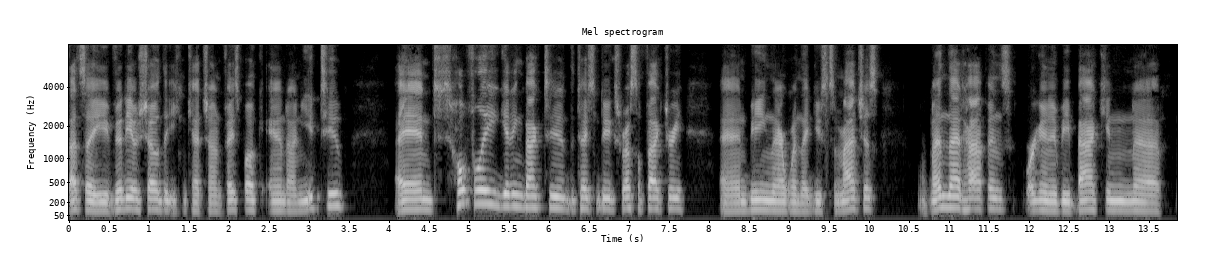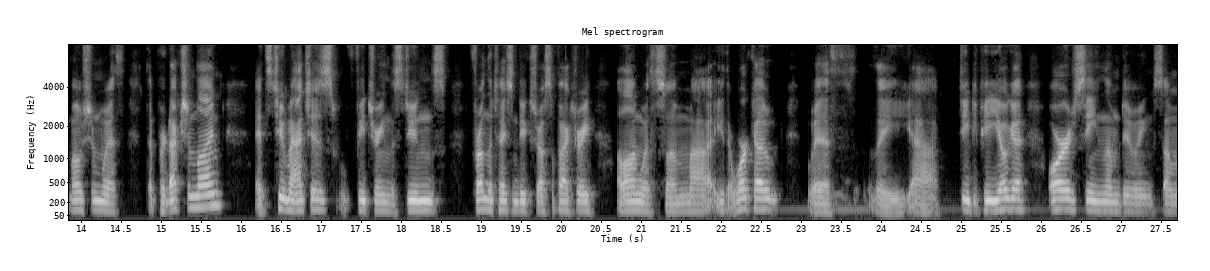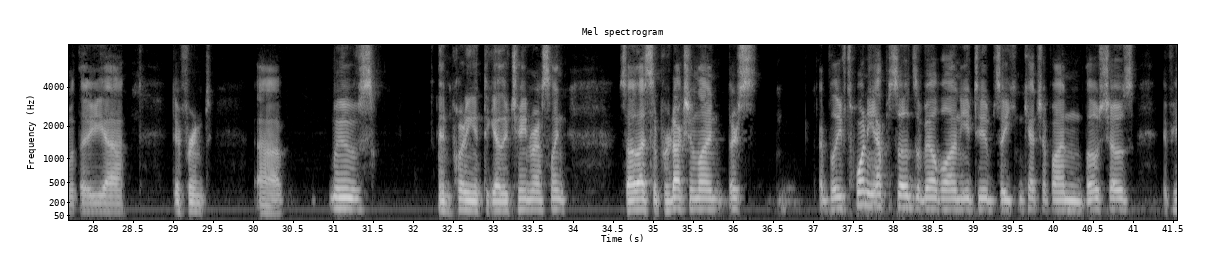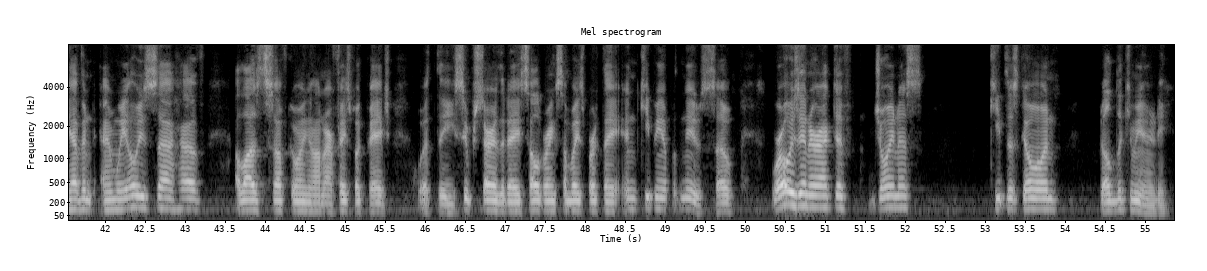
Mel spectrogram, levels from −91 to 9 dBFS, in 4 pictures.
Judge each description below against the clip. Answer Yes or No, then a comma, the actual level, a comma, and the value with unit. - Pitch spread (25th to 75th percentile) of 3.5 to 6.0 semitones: No, average, 2.9 semitones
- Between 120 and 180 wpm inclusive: Yes, average, 165 wpm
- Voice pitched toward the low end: Yes, low, 120 Hz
